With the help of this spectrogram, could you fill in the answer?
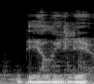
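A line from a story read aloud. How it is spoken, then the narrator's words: Whispered. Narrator (Russian): прошептала Кэти Бри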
